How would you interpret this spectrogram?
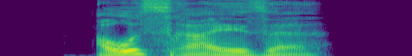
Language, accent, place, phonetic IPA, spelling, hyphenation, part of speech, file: German, Germany, Berlin, [ˈaʊ̯sˌʀaɪ̯zə], Ausreise, Aus‧rei‧se, noun, De-Ausreise.ogg
- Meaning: departure, exit (from a country)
